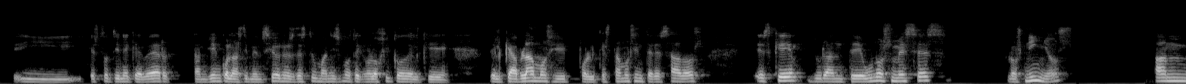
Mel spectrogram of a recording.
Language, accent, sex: English, Spanish, male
